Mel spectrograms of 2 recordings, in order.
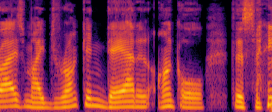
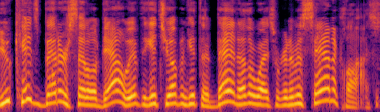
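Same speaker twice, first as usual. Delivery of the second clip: put-on, very loud, high, calling-out voice for all; 7 semitones higher, 4 dB louder than usual. Retelling how mom announced to the kids on the steps: imitating mom speaking very loudly. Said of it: "my mom very loudly goes".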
